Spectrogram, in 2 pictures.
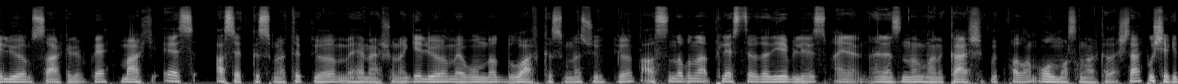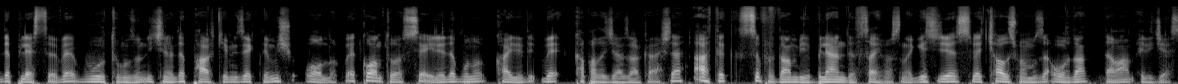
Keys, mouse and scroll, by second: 3.5 click, 4.4 click, 5.6 click, 5.9-8.3 drag, 7.4 BackSpace, 9.2 click, 9.5 click, 12.2 click, 15.4 ctrl+s.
